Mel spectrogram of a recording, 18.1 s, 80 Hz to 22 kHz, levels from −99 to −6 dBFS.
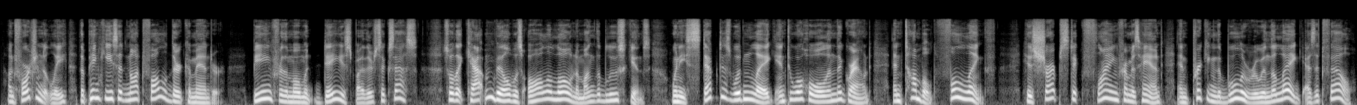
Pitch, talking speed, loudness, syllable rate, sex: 200 Hz, 195 wpm, -18 LUFS, 5.1 syllables/s, female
